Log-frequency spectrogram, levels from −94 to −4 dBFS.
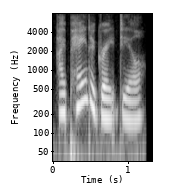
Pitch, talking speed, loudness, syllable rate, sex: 210 Hz, 225 wpm, -17 LUFS, 4.4 syllables/s, female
